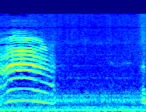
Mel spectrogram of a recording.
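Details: Saskia, a stubborn talking Siamese cat keeping her hat, gives one loud drawn-out meow lasting under a second that starts high and slides gently downward, with rich harmonics, then quiet room hum and a short squeak at the end.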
